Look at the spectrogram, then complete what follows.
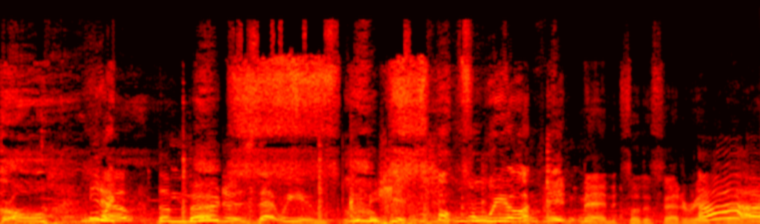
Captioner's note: giggles; wheezing, laughing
